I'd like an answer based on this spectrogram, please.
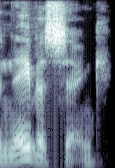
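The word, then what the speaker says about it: Navesink: Family fireworks on the now we can pronounce this two ways. I believe the formal way is the Navasync, but I think a lot of people call it the Navasync.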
